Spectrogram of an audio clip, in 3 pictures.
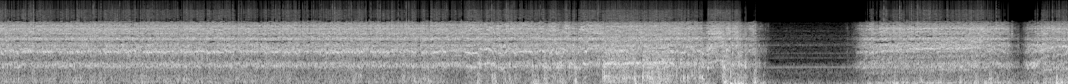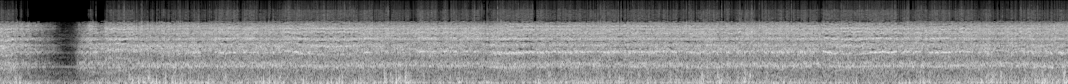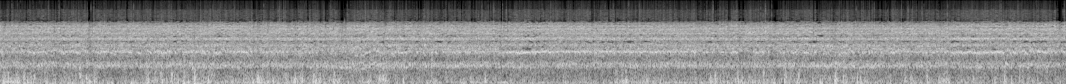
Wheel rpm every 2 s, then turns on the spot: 240, 240, 240, 170, 100, 90, 210, 230, 230, 230, 230, 230, 220, 230, 230, 230.
none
